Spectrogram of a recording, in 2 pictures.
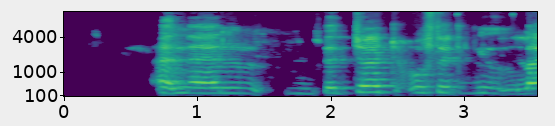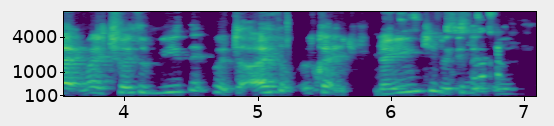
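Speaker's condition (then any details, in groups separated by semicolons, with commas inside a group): Cerebral palsy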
